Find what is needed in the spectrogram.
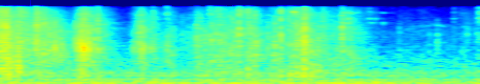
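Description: Plastic snack packaging crinkling as it is rummaged out of a fabric packing cube: a run of small irregular rustles that thin out toward the end.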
